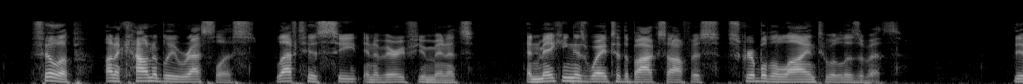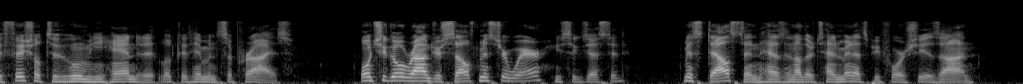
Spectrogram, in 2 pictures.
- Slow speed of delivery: No, average, 160 wpm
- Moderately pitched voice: No, low, 125 Hz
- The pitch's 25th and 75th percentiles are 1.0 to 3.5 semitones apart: No, average, 4.3 semitones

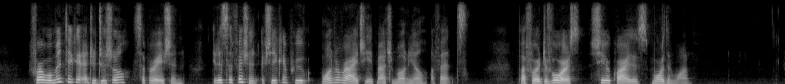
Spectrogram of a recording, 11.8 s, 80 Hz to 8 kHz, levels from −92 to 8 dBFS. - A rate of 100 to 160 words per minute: Yes, average, 150 wpm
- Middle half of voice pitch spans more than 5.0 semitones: Yes, wide, 5.6 semitones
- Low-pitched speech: No, high, 195 Hz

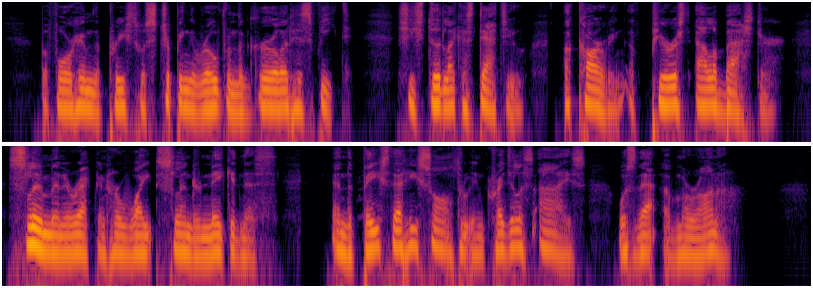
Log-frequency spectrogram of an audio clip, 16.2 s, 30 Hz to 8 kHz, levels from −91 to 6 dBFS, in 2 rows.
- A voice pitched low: Yes, low, 120 Hz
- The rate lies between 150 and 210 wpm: Yes, average, 165 wpm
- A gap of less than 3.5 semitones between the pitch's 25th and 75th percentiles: Yes, narrow, 2.4 semitones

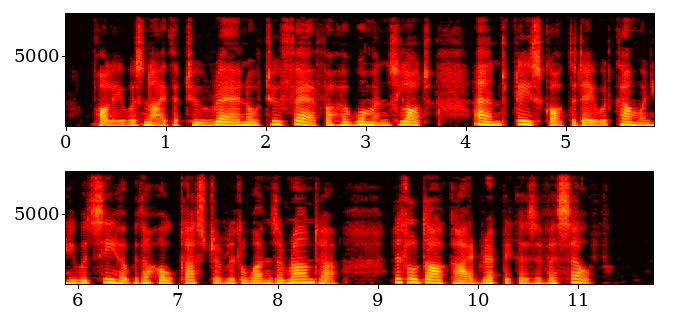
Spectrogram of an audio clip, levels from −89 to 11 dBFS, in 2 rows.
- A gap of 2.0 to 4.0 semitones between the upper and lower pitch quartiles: Yes, average, 3.2 semitones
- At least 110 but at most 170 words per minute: No, average, 200 wpm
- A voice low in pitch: No, medium, 185 Hz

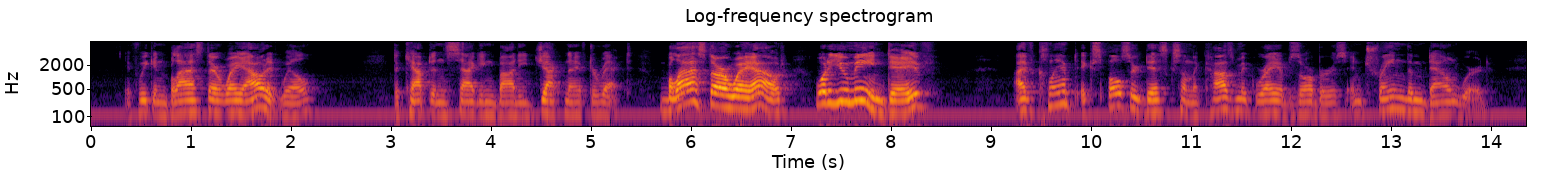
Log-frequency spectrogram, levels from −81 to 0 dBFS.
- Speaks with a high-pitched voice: No, low, 130 Hz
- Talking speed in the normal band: Yes, average, 155 wpm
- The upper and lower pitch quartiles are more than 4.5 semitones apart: No, average, 3.2 semitones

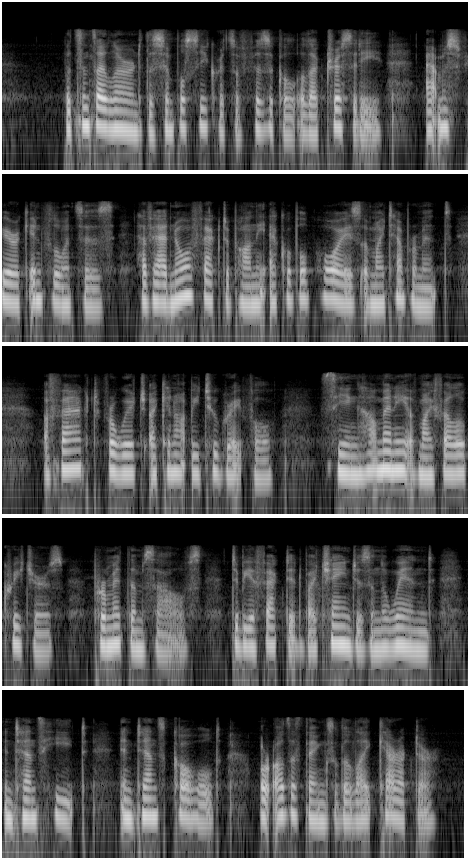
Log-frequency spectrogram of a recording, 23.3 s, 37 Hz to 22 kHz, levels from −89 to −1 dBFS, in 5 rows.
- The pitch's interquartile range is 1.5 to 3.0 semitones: Yes, narrow, 2.6 semitones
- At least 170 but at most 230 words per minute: No, average, 155 wpm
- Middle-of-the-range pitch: Yes, medium, 170 Hz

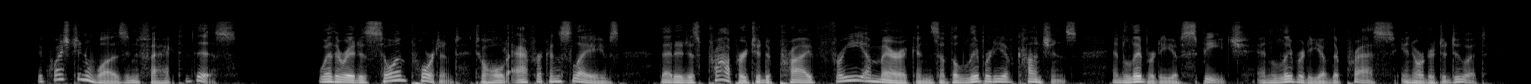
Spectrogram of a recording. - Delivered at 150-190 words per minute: Yes, average, 160 wpm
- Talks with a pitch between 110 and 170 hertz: No, very low, 95 Hz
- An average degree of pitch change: No, wide, 7.8 semitones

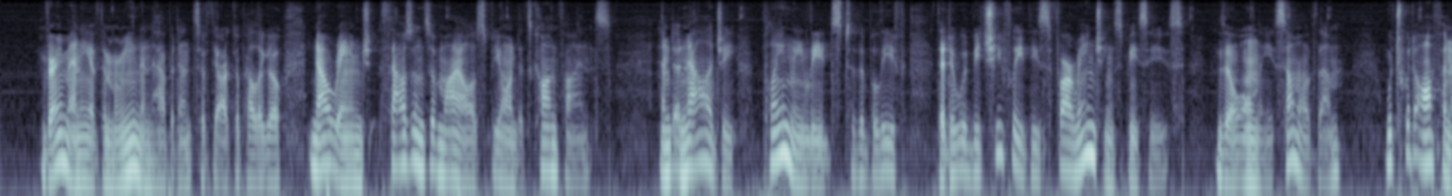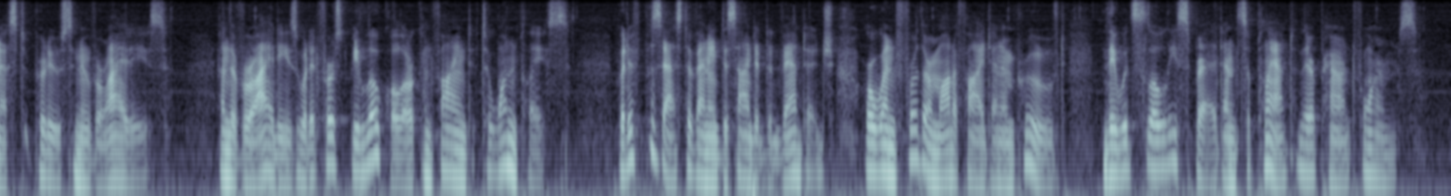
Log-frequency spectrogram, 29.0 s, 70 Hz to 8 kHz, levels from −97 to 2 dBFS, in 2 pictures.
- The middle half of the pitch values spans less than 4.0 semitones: No, wide, 5.5 semitones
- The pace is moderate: Yes, average, 165 wpm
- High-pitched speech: No, low, 105 Hz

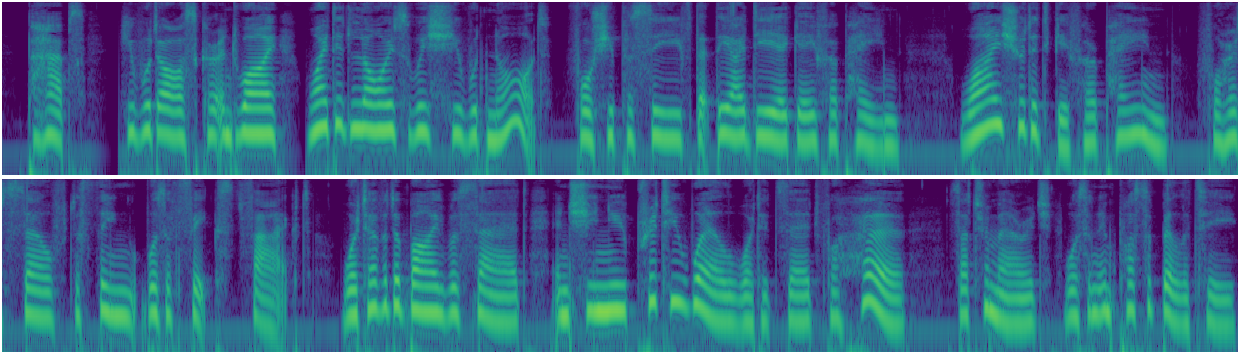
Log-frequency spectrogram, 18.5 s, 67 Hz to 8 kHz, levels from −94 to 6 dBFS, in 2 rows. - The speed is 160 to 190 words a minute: Yes, average, 185 wpm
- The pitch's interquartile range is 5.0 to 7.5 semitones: No, average, 4.3 semitones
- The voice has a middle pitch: No, high, 195 Hz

